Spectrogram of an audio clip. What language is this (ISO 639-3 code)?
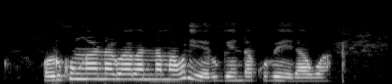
lug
